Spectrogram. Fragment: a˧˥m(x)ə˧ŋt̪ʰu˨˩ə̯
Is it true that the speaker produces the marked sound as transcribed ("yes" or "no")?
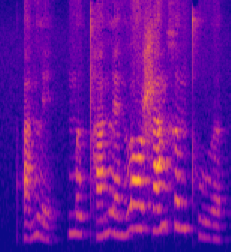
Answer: yes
